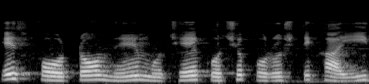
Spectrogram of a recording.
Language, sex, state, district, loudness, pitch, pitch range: Hindi, female, Madhya Pradesh, Katni, -17 LUFS, 195 Hz, 180-210 Hz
